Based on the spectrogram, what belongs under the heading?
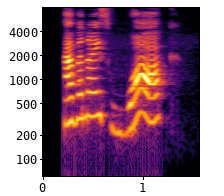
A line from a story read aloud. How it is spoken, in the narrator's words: Ray shouted after them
